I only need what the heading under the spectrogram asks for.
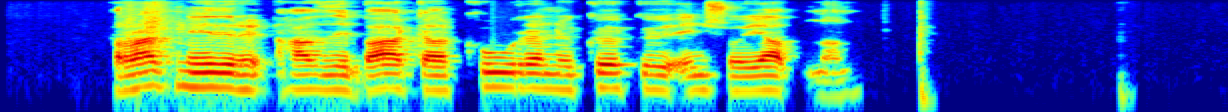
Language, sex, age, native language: Icelandic, male, 18-19, Icelandic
